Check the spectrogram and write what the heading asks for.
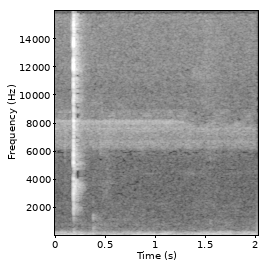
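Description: Near silence: room tone with a faint low hum, broken by one short click just after the start.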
